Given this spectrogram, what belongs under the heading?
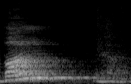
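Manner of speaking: "বন্ধন" very slowly as two syllables, বন্, then ধন; split into syllables. Shown as a demonstration. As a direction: break "Bandhan" after বন্ with a clear pause. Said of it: "কিন্তু অক্ষর দুইটি। কি কি?".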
